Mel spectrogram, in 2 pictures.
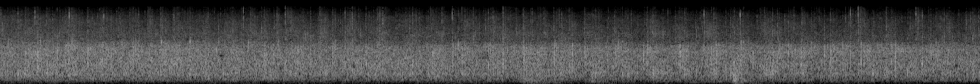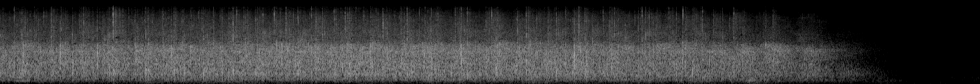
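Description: An audience applauds in a hall, then fades.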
